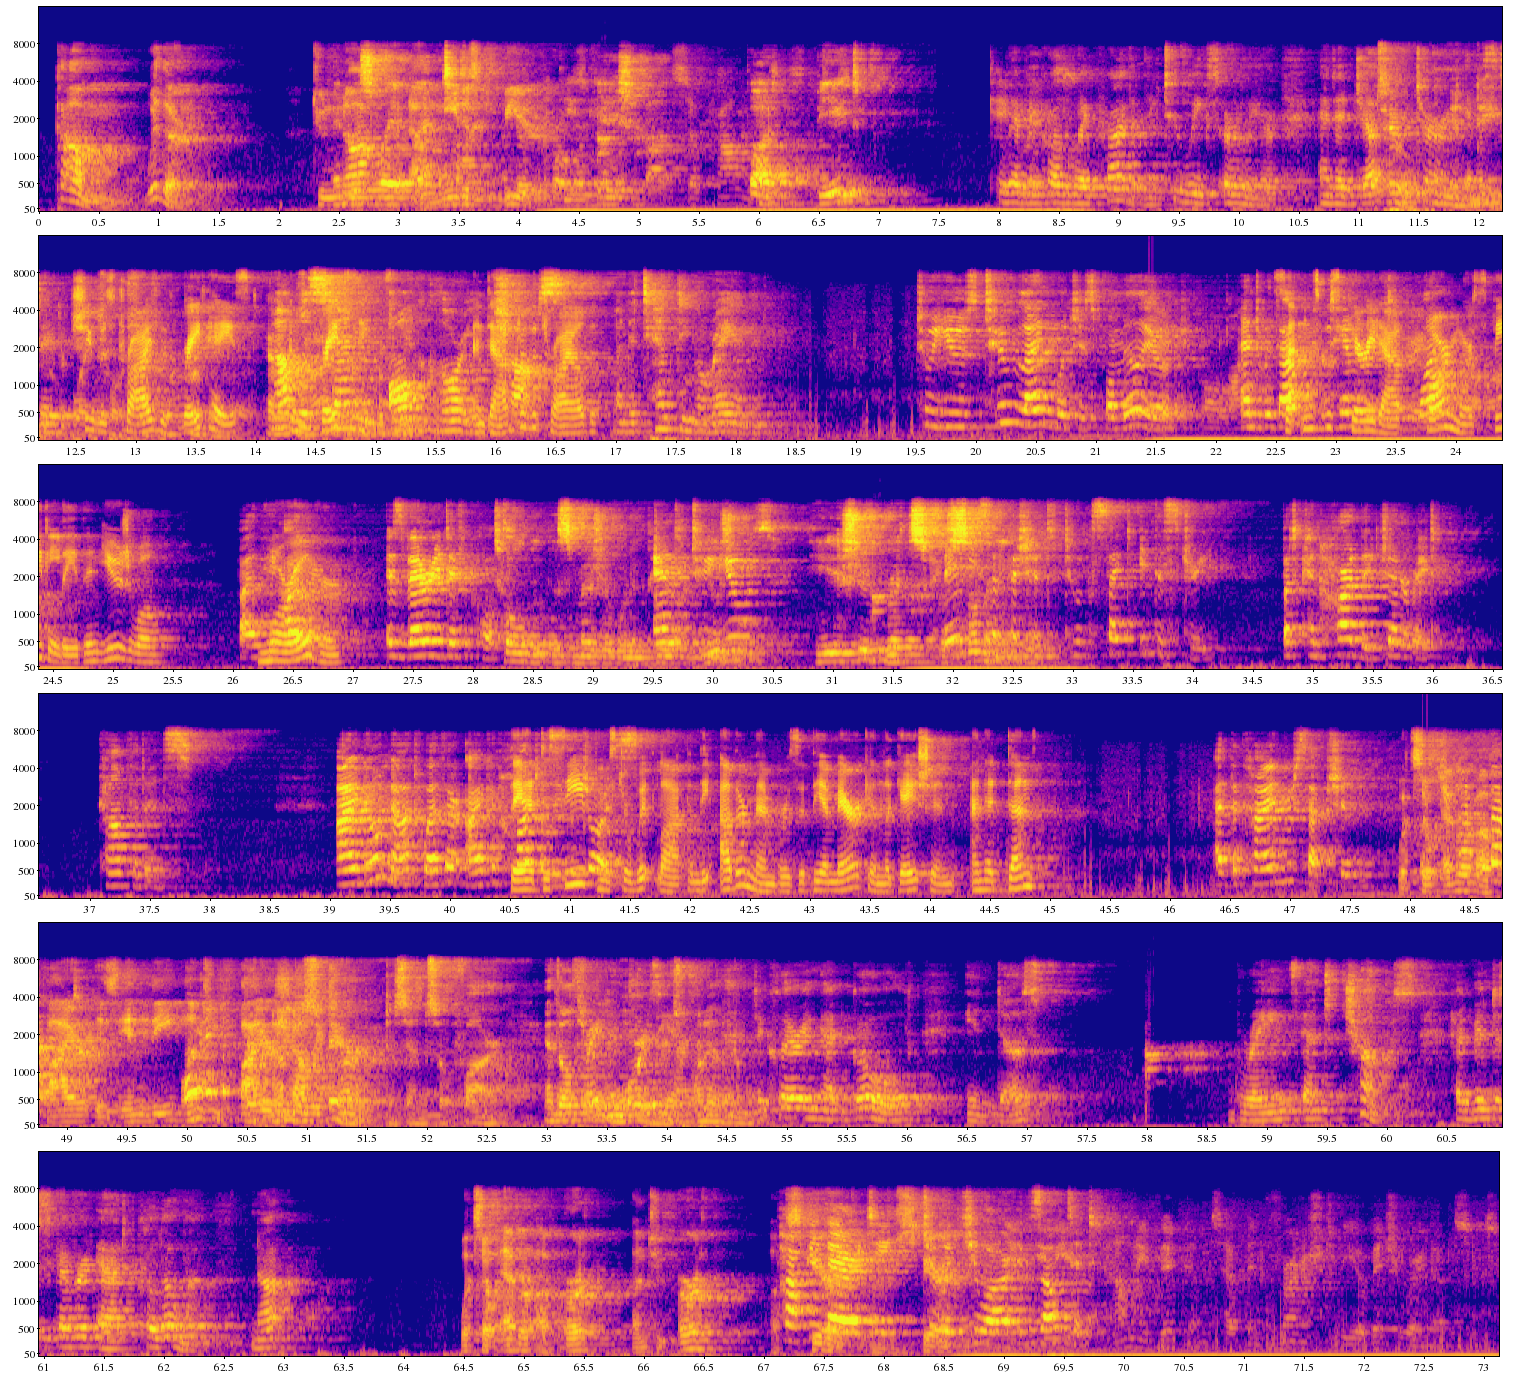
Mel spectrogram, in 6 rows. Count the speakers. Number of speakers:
eight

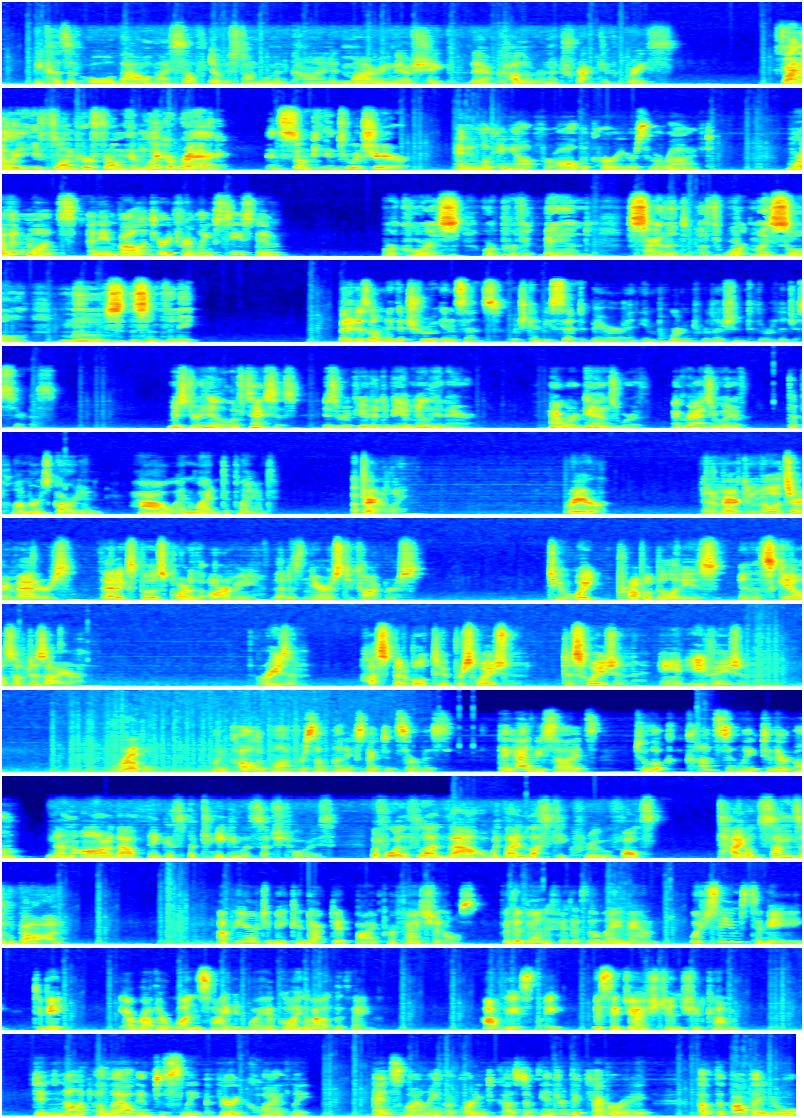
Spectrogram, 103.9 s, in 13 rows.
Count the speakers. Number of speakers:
eight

